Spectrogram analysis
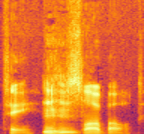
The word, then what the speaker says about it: Slobolt: And it's spelled SLOBOLT, slow bolt.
